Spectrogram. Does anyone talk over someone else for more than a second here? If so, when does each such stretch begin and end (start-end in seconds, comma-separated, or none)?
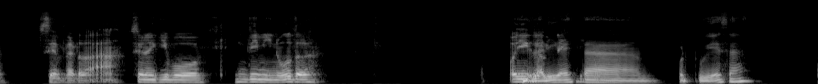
none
